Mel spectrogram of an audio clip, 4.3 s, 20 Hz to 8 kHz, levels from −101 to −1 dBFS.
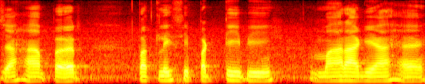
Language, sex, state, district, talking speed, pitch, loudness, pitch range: Hindi, male, Bihar, Kaimur, 125 wpm, 110 Hz, -20 LUFS, 105-115 Hz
